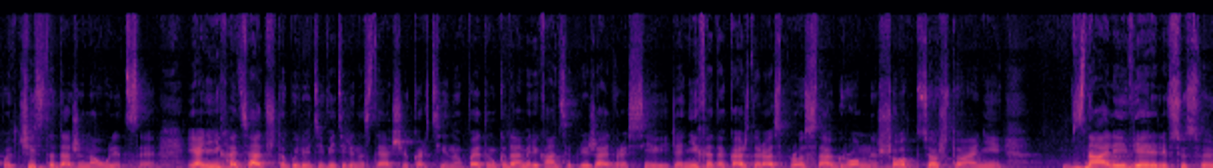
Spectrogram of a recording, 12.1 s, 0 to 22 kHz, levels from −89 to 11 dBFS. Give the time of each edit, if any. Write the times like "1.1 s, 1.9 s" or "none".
6.6 s, 9.2 s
